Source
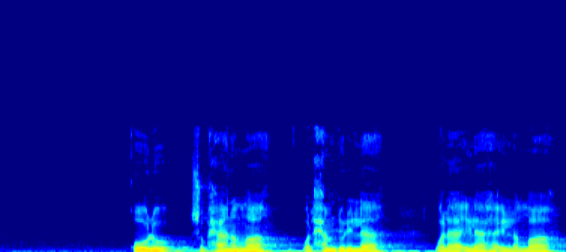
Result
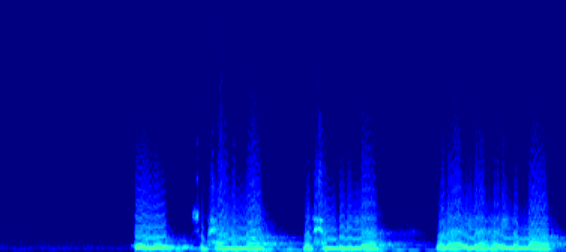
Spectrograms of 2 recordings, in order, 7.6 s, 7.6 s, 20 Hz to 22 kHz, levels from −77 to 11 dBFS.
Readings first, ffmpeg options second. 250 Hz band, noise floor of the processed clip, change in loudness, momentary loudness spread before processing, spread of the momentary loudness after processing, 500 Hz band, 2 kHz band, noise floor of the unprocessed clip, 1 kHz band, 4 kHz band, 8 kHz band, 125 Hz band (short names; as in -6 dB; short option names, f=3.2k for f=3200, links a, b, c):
-21.5 dB, -71 dBFS, -15.5 dB, 14 LU, 9 LU, -11.5 dB, -7.5 dB, -63 dBFS, -9.0 dB, -7.0 dB, n/a, -32.0 dB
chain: -af "highpass=f=200:t=q:w=0.5412,highpass=f=200:t=q:w=1.307,lowpass=f=2.9k:t=q:w=0.5176,lowpass=f=2.9k:t=q:w=0.7071,lowpass=f=2.9k:t=q:w=1.932,afreqshift=140,aeval=exprs='(tanh(70.8*val(0)+0.4)-tanh(0.4))/70.8':c=same"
